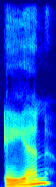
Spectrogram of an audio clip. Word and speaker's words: Aayan: and pronounced Ayan, which is a firm completely dedicated to bridging evidence, systems, and impact.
